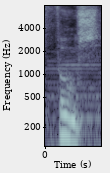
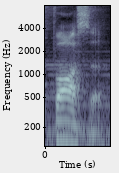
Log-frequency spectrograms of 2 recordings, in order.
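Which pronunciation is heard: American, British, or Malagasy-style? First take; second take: Malagasy-style; British. First: It is said the Malagasy-style way, like 'foosh'. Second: It is said the British way, like 'fossa'. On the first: This is closest to the original pronunciation. "if you want to feel better than everyone, it's Foosh" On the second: This is how the English say it. "England pronounces it as Fossa"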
